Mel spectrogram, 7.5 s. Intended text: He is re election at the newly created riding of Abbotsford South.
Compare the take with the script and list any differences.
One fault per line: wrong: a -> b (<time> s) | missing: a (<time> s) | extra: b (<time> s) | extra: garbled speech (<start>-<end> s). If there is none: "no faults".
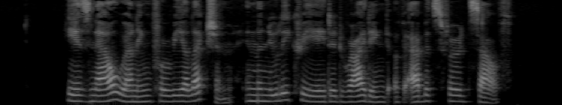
extra: now running for (1.2 s)
wrong: at -> in (3.3 s)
